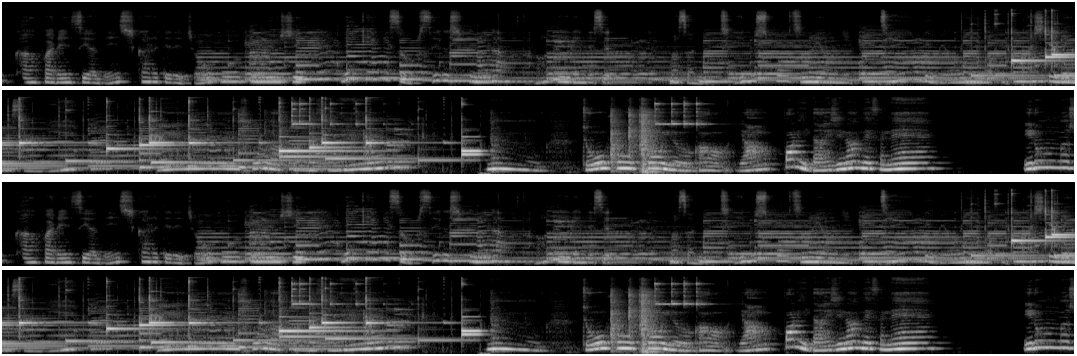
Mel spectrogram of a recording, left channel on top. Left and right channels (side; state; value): both; identical; correlation 1.00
